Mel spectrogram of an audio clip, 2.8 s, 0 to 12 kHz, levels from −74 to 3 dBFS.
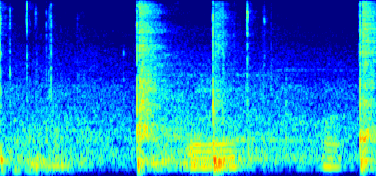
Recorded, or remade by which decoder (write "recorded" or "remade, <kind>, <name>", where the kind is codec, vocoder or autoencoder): recorded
